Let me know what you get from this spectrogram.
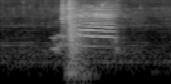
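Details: Garfield the cat, resting in a tub of water, gives one clear harmonic meow that rises and then falls over about half a second. Quiet room noise surrounds it.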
